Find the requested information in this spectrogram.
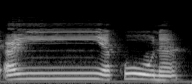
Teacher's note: make it nasal, hold the sound, two harakat · Term: Idgham bidghunna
